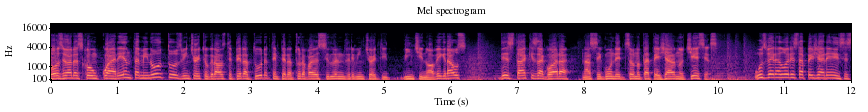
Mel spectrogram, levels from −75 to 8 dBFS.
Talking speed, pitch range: 145 wpm, 145-175 Hz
